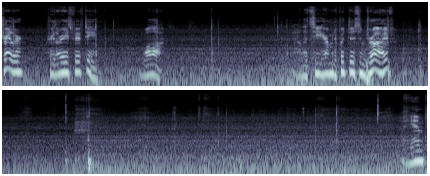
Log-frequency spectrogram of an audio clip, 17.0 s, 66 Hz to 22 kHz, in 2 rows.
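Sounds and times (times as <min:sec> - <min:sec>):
car engine idling: 0:00.0 - 0:17.0
transmission shift clunk: 0:07.8 - 0:08.7, 0:09.7 - 0:10.6.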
